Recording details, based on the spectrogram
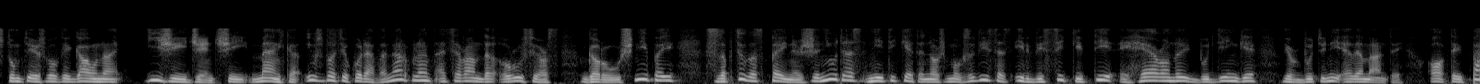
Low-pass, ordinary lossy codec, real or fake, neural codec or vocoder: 5.4 kHz; MP3, 48 kbps; fake; codec, 16 kHz in and 24 kHz out, 0.9 kbps, LongCat-Audio-Codec, four codebook decoder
